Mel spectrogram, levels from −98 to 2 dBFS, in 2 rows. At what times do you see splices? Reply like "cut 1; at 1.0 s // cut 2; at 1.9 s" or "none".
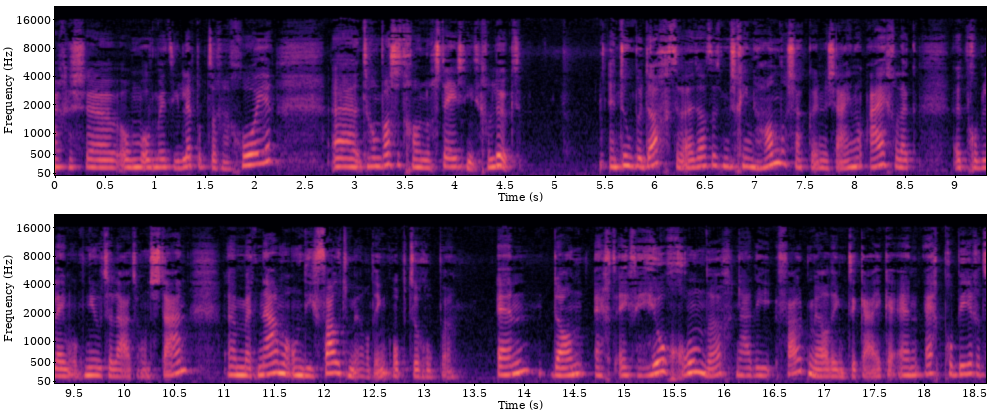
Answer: none

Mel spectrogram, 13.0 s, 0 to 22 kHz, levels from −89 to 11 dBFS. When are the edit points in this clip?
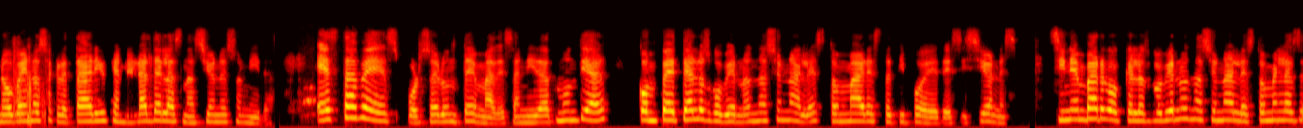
cut 1; at 3.1 s

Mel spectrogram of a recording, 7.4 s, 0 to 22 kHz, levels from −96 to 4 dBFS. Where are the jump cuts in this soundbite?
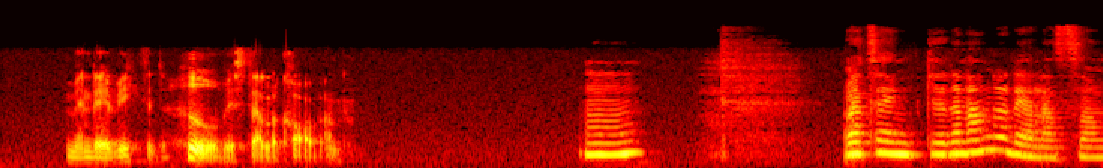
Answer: none

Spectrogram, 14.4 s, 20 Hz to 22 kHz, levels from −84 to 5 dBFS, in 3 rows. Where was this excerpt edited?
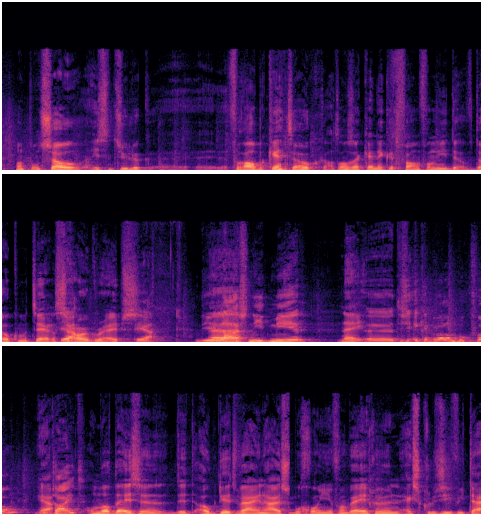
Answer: cut 1; at 10.1 s // cut 2; at 12.5 s

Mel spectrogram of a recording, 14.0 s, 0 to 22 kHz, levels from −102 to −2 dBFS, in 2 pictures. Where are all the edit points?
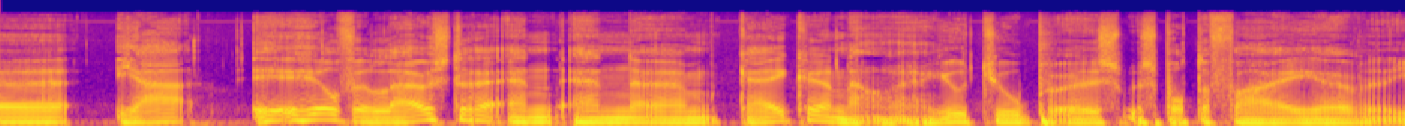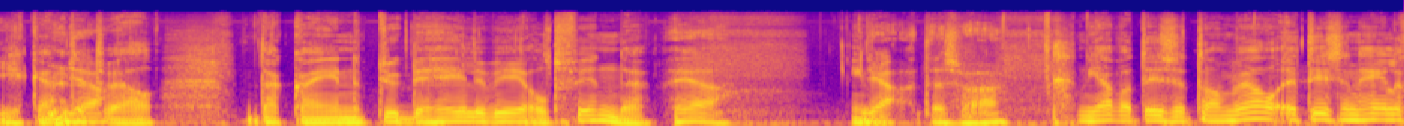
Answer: cut 1; at 11.3 s // cut 2; at 12.4 s

